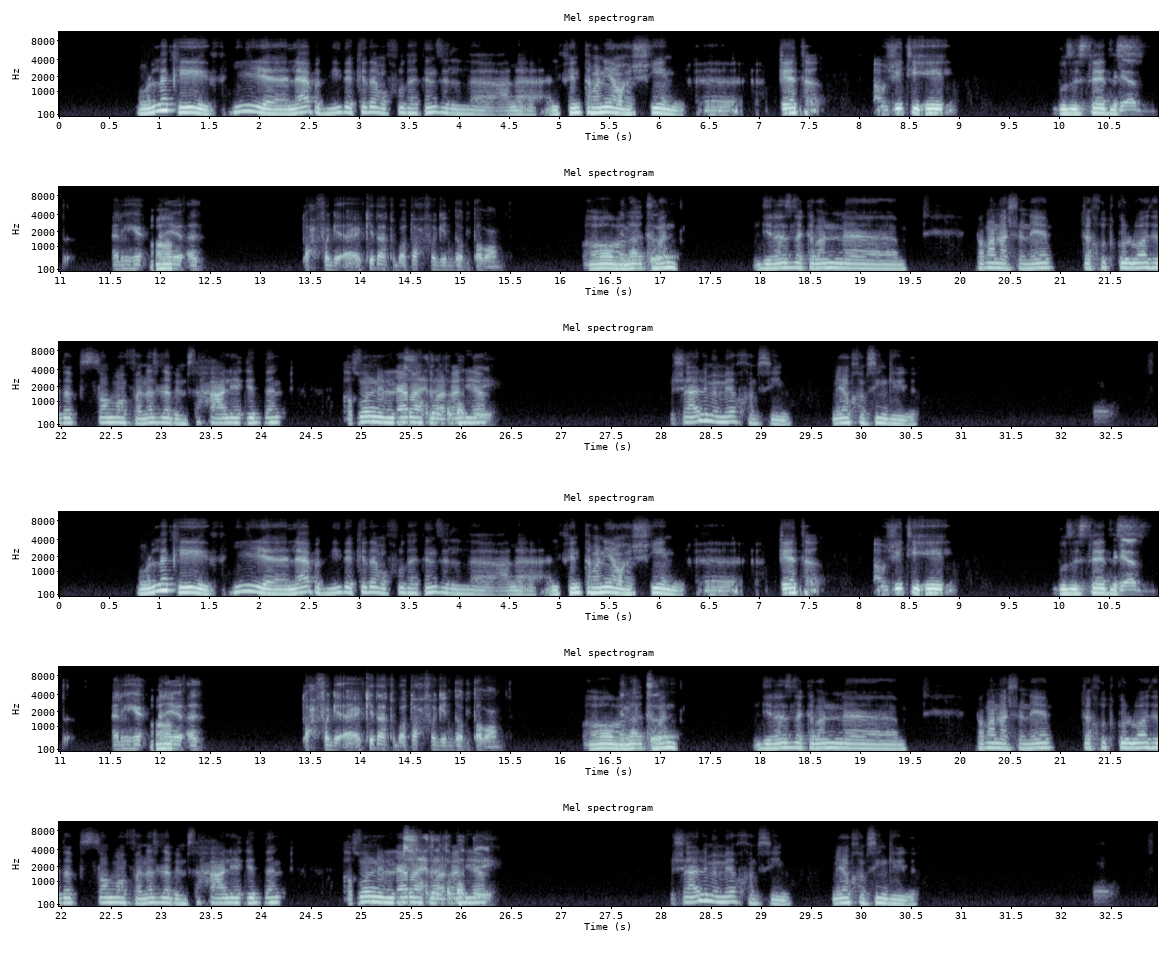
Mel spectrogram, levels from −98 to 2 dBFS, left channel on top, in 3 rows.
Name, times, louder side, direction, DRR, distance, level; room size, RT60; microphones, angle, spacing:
voice 1, 0.8-6.8 7.2-7.6 8.1-9.0 9.9-10.8 12.0-12.1 16.2-17.2 17.9-19.5 20.2-20.9 21.2-24.2 24.8-26.3 28.1-29.3 29.7-30.6, equal, 15° left, 2.8 m, -19 dB
voice 2, 11.5-12.4 13.4-15.4 16.6-17.2 25.4-26.3 32.3-32.5, right 2 dB, 70° right, 7.2 m, -26 dB
head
